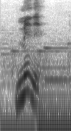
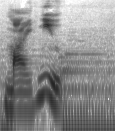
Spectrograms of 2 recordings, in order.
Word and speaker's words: minute: Minute rhymes with limit, which means a time of 60 seconds. Minute rhymes with unmute, extremely small.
